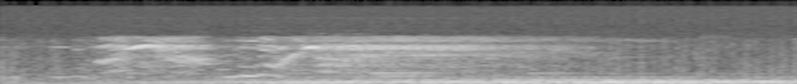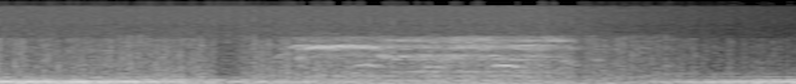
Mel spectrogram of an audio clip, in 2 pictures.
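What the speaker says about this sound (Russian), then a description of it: "Девочка будто что-то увидела, издала страшный визг" A young girl's terrified shriek at night, caught on a home surveillance camera: a loud, strained high-pitched scream lasting a couple of seconds, then a shorter second cry over a low background hum.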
